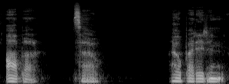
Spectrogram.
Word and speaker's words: ABBA: I know some people call it ABBA, but I grew up learning how to pronounce it as ABBA, so I hope I didn't offend anybody.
